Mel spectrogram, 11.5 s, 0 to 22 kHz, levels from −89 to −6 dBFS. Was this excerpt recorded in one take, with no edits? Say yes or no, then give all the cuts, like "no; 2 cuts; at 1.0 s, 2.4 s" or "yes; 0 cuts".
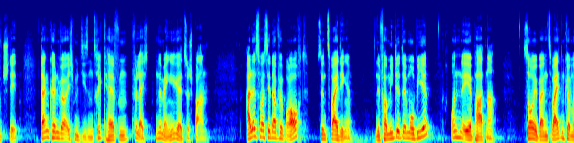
yes; 0 cuts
